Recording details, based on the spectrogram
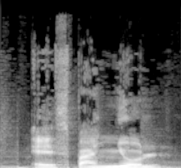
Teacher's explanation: Nos damos cuenta que la sílaba ñol lleva la mayor fuerza de voz. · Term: aguda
